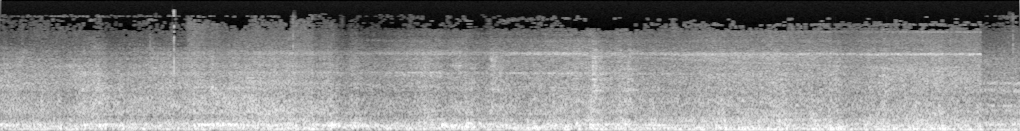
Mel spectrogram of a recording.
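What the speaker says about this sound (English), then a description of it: "I definitely try taking a metro ride in every city" Vienna metro train running underground, a loud, continuous rumble and roar with rattling wheels and clatter from inside the carriage, sustained throughout with no talking.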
